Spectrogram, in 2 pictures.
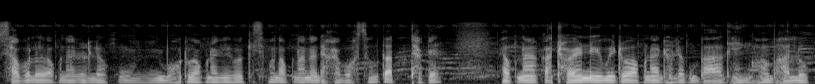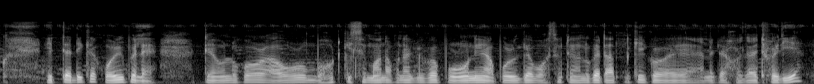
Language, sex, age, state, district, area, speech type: Assamese, male, 30-45, Assam, Sivasagar, rural, spontaneous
